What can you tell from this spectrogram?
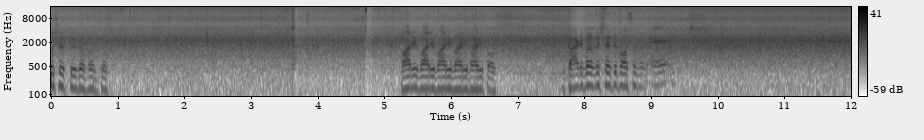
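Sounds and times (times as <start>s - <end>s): heavy rain pouring: 0.0s - 12.0s.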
